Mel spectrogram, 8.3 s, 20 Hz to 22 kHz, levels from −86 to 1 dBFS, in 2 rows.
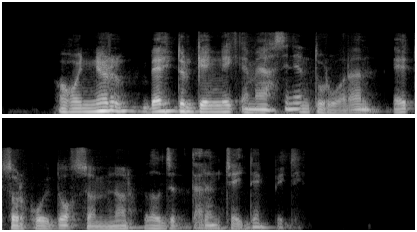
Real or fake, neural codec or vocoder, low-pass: fake; codec, 16 kHz, 1 kbps, X-Codec, HuBERT features, trained on LibriSpeech; 7.2 kHz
